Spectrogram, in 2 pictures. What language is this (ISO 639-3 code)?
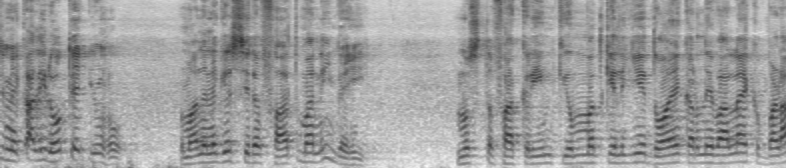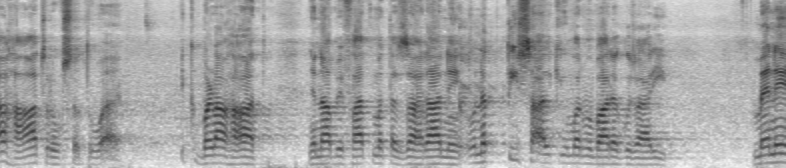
urd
